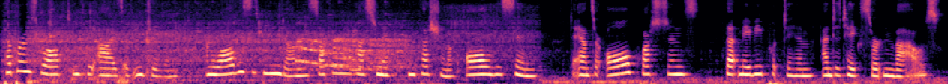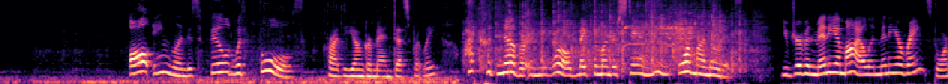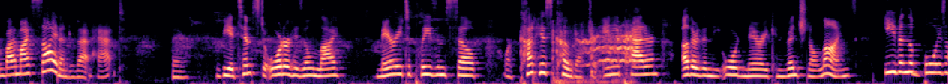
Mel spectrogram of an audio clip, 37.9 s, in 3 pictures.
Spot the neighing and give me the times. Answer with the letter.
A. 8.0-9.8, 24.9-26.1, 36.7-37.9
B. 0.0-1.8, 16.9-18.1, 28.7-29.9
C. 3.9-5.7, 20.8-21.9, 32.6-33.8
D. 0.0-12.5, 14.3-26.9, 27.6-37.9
C.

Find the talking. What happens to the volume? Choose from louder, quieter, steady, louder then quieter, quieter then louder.
steady.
